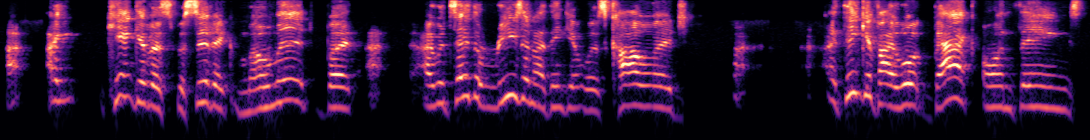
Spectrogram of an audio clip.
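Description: A woman's voice: fairly high pitch, expressive, a little slow. A woman from rural South Georgia reflecting on personal experience as a participant in a group discussion on a video call.

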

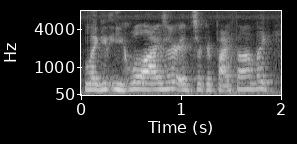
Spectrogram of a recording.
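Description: A woman's voice: mid-range voice, steady tone, fast, fairly bright tone. Woman, American accent, electronics engineer, casual livestream talk, informal, rambling, many asides. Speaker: electronics engineer presenting her work. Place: indoor desk workspace.

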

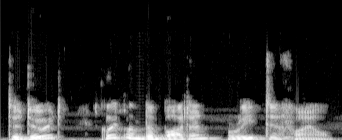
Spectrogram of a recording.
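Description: A man narrates a scripted how-to tutorial as its presenter. His pitch moves up and down in a very animated way as he explains each step. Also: fairly quick, slightly rough, narrow, tinny audio.

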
